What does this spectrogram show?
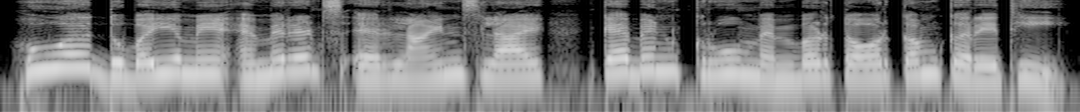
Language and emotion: Sindhi, neutral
